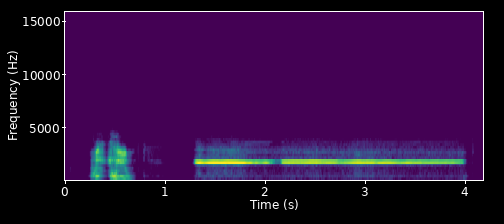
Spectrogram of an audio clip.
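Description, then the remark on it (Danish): A quick double burst of breathy noise, then a long, steady, clear whistled tone held for nearly three seconds, with no talking. “det var sådan set bare en whistleblower fra Facebook, der sendte sit paringskald ud i æderen”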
